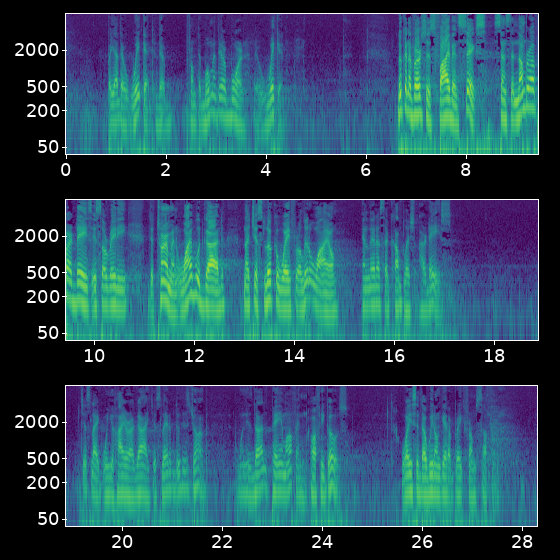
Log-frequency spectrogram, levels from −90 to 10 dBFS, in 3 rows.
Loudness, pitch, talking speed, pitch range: -16 LUFS, 135 Hz, 170 wpm, 125-150 Hz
